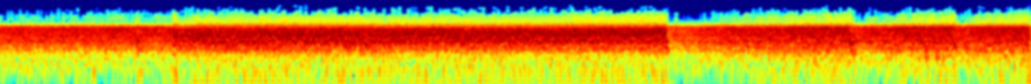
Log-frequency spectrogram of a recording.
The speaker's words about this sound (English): As long as we get static on there, they're up there. And we'll be hearing from them in a minute. That static is the role of the antenna. And there's nothing to be concerned about.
